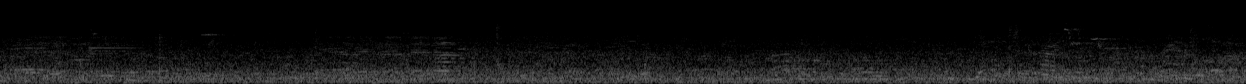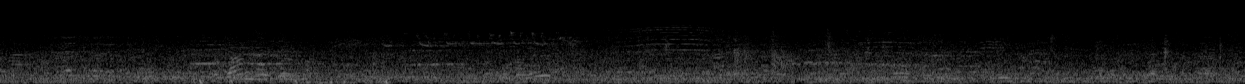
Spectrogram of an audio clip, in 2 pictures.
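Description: A crowd murmurs nearby outdoors.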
